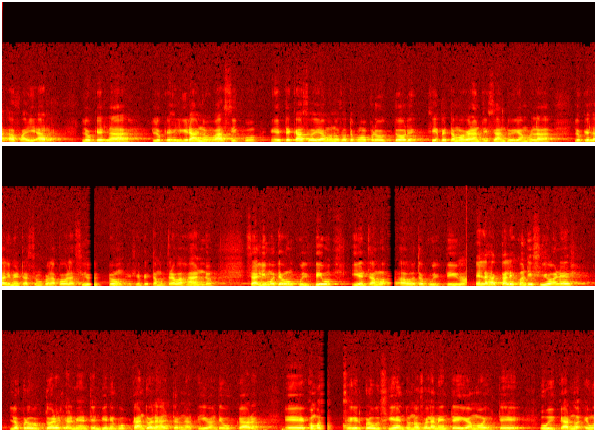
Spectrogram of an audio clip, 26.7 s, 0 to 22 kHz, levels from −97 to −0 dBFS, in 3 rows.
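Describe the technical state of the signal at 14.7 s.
A call audio freeze runs from 14.68 to 14.80 s, likely from late packets draining the jitter buffer: the last sound is stretched into a fading buzz, ending in 30 ms of silence, then resumes intact, about 110 ms later.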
